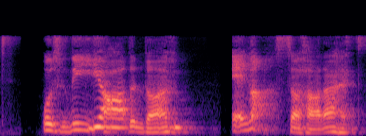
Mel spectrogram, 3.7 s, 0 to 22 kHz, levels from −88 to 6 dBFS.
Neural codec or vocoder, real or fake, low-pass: codec, 16 kHz, 0.5 kbps, FunCodec, trained on LibriTTS, 25 frames a second; fake; 7.2 kHz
